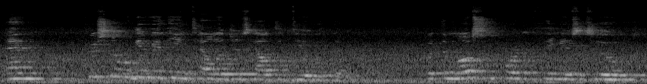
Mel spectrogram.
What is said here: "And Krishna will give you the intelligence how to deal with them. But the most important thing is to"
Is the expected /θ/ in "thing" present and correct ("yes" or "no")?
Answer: yes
